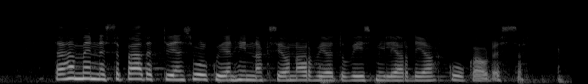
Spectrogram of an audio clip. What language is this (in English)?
Finnish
